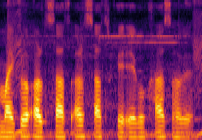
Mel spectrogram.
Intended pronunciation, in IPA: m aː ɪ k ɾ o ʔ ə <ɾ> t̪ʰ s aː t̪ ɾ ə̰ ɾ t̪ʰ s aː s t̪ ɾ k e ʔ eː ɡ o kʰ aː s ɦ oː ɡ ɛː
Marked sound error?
no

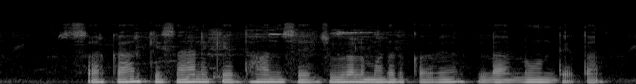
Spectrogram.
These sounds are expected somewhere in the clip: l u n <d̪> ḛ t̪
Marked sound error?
no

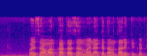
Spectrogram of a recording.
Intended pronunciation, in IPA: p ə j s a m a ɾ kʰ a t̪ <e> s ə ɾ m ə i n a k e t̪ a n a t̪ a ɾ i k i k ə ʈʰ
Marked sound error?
yes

